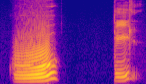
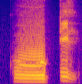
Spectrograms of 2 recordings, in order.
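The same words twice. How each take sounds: First: കൂട്ടിൽ stretched very slowly; drawn out. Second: Said in the usual way. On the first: Shown as a demonstration. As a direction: linger on each sound of കൂട്ടിൽ. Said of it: "slow syllable demo". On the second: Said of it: "normal reading after demo".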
